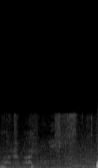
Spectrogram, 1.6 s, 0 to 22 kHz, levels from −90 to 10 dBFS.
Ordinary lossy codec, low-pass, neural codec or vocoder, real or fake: none; 7.2 kHz; none; real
